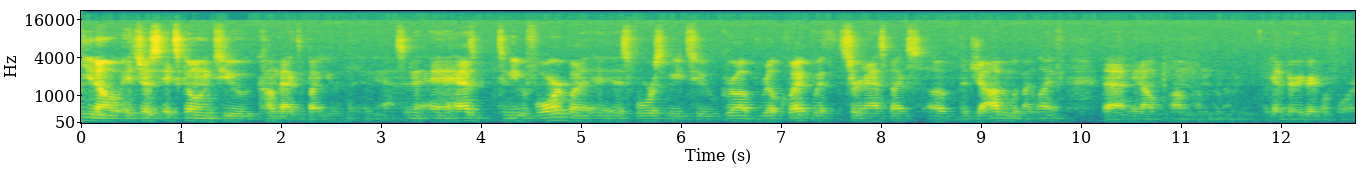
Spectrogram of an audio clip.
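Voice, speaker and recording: A man speaks at a fairly quick pace with big swings in loudness amid audible room echo. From upstate New York. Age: 20s. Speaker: pharmaceutical sales rep. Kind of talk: casual podcast interview. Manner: halting, many fillers and restarts.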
